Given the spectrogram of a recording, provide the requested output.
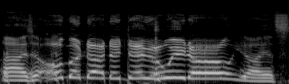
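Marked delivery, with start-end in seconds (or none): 0.4-2.4 put-on very high, loud, drawn-out baby talk. Retelling what you said on seeing the dog, in your dog voice. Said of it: "your dog voice".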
